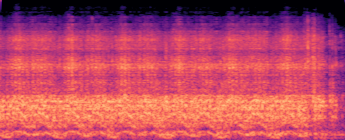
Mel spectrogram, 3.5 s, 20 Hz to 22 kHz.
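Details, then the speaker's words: Oliver 550 diesel tractor with number one injection line off: steady starter cranking about three and a half turns a second, no firing and no fuel delivered; injection pump gummed up and stuck, needs rebuilding. "So, this one is just like that other one, but worse. It is gummed up and stuck and it's not going to do thing."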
